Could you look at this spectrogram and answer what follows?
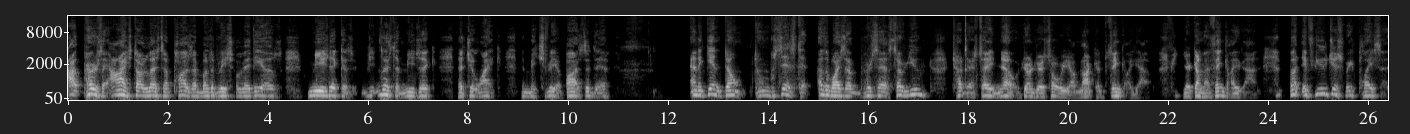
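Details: Adult male stroke survivor about 15 years after stroke and brain injury, half paralysed and using a wheelchair, previously mute, with an ongoing speech deficit; mild aphasia after stroke.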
